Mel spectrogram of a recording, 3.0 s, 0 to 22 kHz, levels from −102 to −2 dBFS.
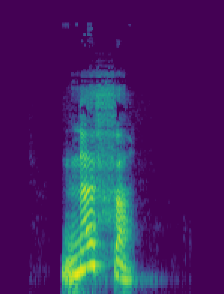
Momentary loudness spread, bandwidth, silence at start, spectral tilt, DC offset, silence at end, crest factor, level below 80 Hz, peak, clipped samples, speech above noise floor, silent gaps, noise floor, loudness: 15 LU; 8 kHz; 0.85 s; -6.5 dB/octave; under 0.1%; 1.25 s; 18 dB; -54 dBFS; -2 dBFS; under 0.1%; 52 dB; none; -66 dBFS; -15 LUFS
